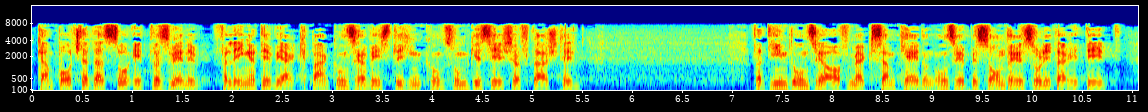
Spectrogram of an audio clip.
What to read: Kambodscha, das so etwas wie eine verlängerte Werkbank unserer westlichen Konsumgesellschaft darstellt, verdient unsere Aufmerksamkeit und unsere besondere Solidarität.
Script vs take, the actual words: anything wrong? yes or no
no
